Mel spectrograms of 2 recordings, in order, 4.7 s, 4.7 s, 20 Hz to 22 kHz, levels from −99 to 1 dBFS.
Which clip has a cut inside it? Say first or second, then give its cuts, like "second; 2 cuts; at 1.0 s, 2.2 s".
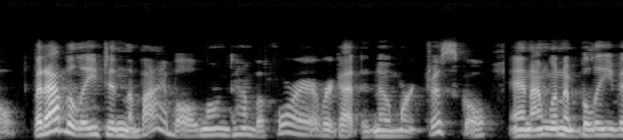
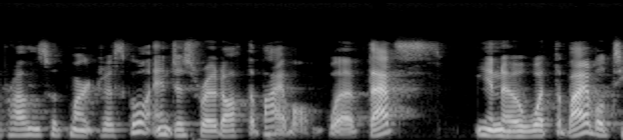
first; 1 cut; at 3.7 s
